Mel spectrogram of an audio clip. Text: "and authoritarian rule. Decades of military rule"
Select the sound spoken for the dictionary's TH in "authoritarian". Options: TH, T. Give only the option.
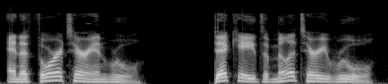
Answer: TH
